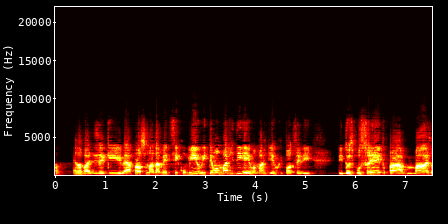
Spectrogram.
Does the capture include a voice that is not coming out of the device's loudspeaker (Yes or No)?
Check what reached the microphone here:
No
